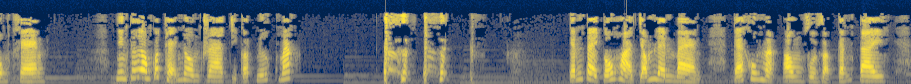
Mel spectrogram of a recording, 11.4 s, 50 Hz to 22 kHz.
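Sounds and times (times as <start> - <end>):
speech: 0.0 - 0.6, 1.4 - 3.8, 5.0 - 5.7, 7.1 - 11.3
man coughing hard from the chest: 4.8 - 6.0.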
